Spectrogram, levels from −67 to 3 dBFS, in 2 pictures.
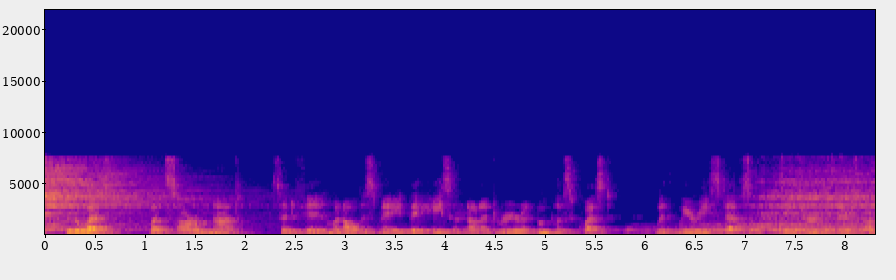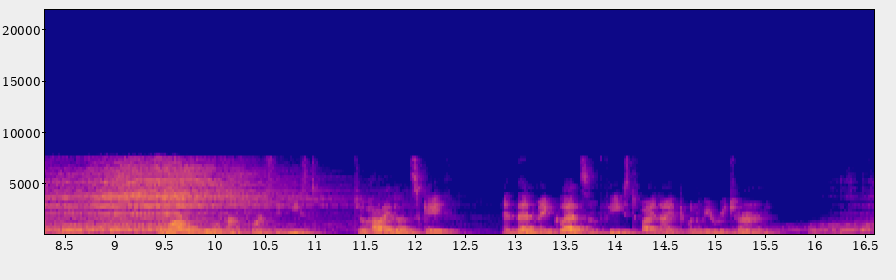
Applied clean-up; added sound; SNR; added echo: none; Crash cymbal; 4 dB; reverberation time 0.6 s.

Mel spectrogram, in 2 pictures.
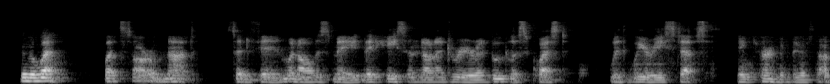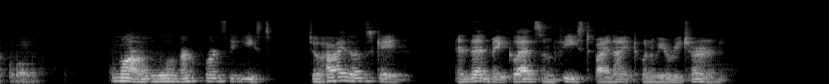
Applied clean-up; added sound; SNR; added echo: neural mask model DeepFilterNet 3.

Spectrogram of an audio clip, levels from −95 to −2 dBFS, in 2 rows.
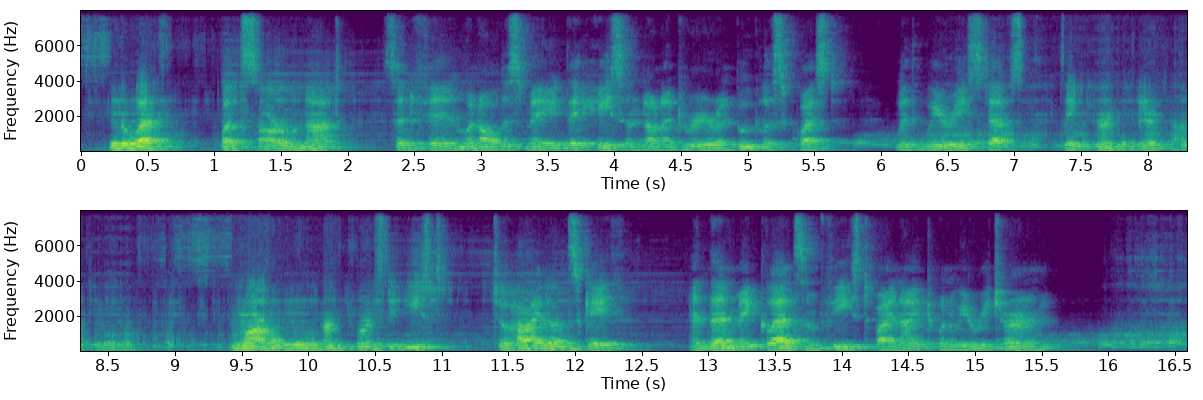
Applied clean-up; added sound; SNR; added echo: neural separator model SepFormer DNS4.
